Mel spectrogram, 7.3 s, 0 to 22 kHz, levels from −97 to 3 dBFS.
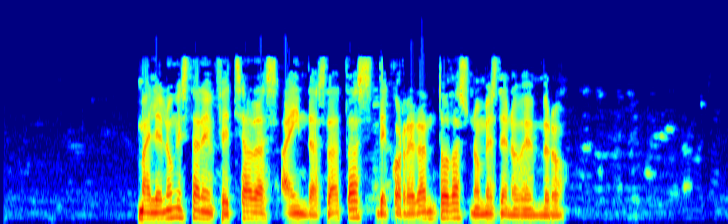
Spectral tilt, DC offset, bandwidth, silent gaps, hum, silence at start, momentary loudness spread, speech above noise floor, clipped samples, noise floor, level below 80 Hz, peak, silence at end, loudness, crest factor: -5 dB/octave; under 0.1%; 7.8 kHz; none; none; 1.4 s; 4 LU; 54 dB; under 0.1%; -70 dBFS; -54 dBFS; 0 dBFS; 1.65 s; -16 LUFS; 18 dB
